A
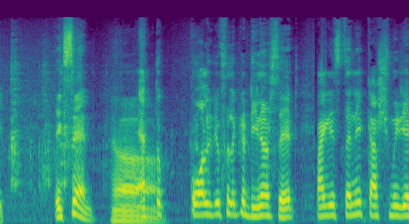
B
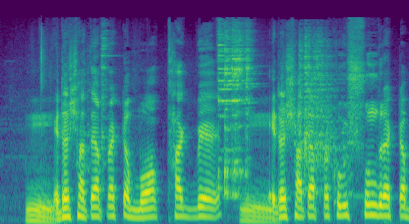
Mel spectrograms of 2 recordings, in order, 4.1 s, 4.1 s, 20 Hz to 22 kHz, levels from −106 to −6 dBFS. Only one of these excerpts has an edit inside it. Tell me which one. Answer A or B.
A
